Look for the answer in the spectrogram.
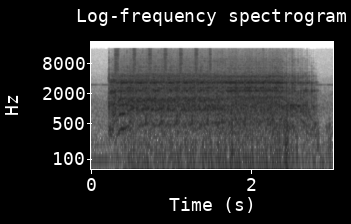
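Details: Mariner 150 outboard with water in it and cloudy fuel, plugs out for compression test: steady starter whine with even compression pulses about five per second, a good cylinder cranking, unlike weak cylinder four.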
